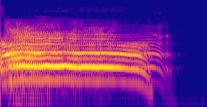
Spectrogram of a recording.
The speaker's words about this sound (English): I wonder why we're yelling every once in a while.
